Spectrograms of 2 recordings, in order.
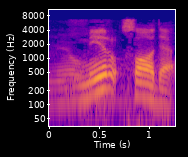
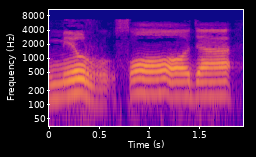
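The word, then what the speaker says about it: مرصادا: Okay, now look at this ra over here. This ra is silent, and before it is a kasra. Okay, so we said generally it will be light. Mir. But now we find that after the ra is a sad.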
